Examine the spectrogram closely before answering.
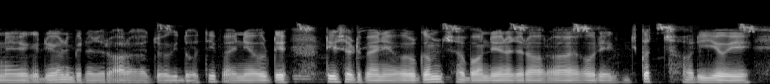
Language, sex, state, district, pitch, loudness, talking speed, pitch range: Hindi, male, Rajasthan, Bikaner, 100 Hz, -19 LUFS, 210 wpm, 95-110 Hz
